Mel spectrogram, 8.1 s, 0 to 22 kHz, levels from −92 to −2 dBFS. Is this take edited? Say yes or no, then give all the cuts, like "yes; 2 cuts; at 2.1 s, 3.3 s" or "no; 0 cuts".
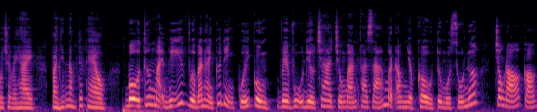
yes; 1 cut; at 1.8 s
